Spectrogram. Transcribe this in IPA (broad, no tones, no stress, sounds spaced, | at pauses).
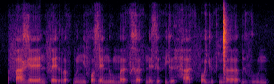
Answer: f a ɣ ɛː n f ɛ r ɔ θ ɓ u n i f ɔ z ɛ n u m ɐː θ ɣ ɐ θ n ɘ z ɨ θ j ɘ h a θ f ɔ j ɨ θ ŋ͡ǀ ɐː ɓ ɨ v u n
